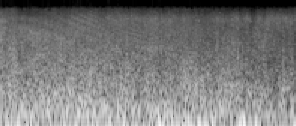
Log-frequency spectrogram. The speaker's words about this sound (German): Plötzlich verfärbte sich das durchsichtige Glas, grüne und rote Blitze züngelten sich aus dem Inneren, ließen die Kugel immer heller erstrahlen, um im nächsten Augenblick zu explodieren.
